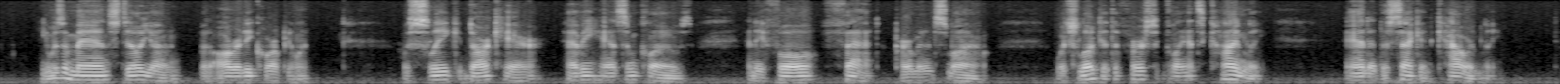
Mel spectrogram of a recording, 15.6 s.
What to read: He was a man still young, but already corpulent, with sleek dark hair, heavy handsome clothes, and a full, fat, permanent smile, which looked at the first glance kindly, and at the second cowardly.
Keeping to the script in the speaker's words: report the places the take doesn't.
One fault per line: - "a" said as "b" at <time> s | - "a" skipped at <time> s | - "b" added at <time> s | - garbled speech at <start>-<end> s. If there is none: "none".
none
